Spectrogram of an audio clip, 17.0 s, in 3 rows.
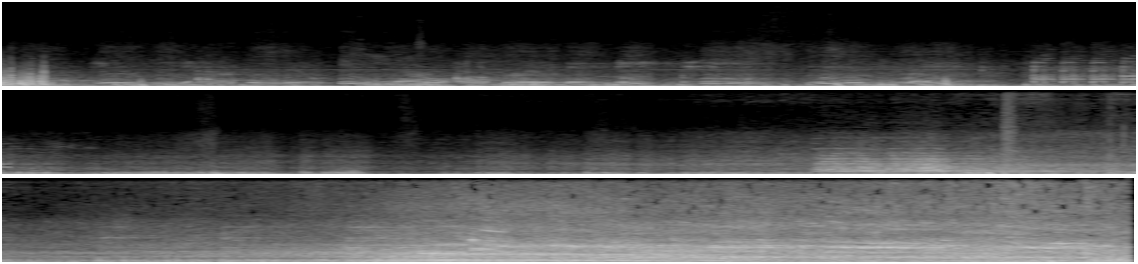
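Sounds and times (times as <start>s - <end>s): train rumbling: 0.0s - 17.0s
train horn: 9.8s - 11.1s.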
